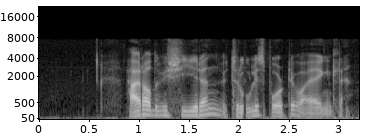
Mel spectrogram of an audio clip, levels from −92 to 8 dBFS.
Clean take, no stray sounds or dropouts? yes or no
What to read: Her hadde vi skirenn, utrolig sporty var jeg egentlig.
no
